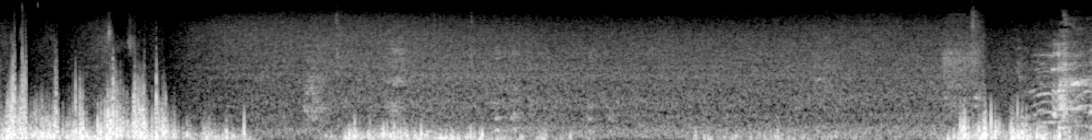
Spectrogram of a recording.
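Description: Storm wind gusting and buffeting the microphone, loudest in the first two seconds and again about four seconds in, then easing to a steady low rush.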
